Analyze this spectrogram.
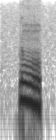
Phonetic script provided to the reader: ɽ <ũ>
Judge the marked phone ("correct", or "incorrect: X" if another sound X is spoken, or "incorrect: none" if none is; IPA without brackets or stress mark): correct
